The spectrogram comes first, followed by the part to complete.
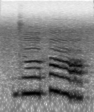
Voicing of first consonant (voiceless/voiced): voiced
